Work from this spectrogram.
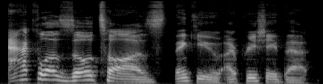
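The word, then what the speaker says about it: Aclazotz: It's pronounced Aclazotas.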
